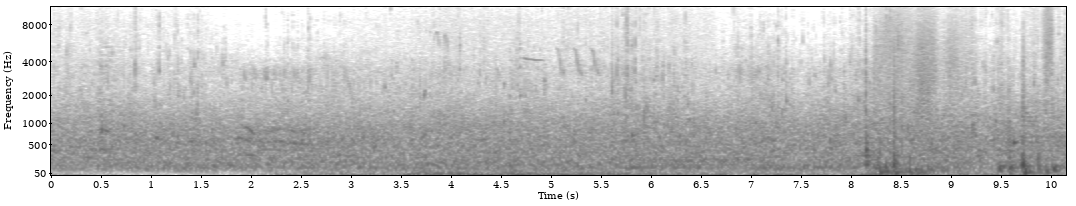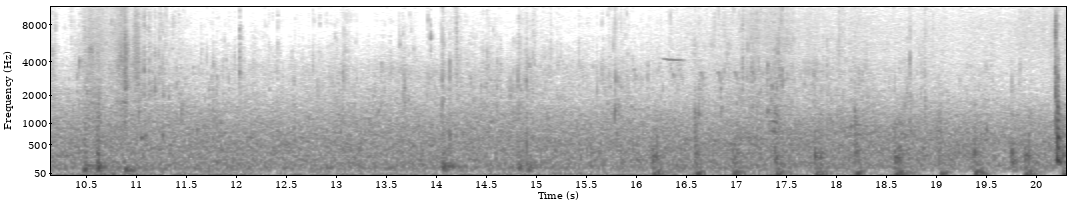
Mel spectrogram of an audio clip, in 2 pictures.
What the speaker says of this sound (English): If not for the paddling, kayaking would be super relaxing.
